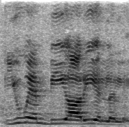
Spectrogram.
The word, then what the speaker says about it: umbrella: You take the word umbrella, UMBRELLA, it's umbrella, എന്നാണ് നമ്മൾ pronounce ചെയ്യുന്നത്. So that word is an umbrella.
